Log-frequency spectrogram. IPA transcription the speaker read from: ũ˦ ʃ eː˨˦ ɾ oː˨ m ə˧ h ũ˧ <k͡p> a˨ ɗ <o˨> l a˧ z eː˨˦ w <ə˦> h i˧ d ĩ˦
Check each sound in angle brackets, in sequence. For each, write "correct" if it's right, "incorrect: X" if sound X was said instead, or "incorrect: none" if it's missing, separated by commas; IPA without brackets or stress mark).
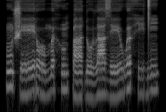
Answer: correct, correct, correct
